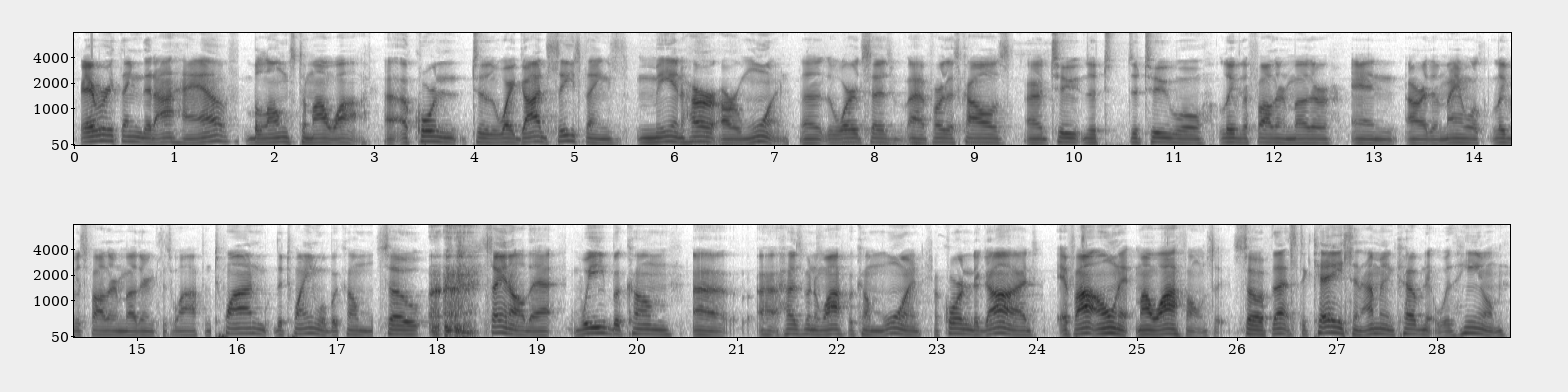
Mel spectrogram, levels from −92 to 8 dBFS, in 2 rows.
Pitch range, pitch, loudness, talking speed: 100-120 Hz, 110 Hz, -20 LUFS, 200 wpm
